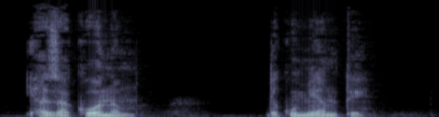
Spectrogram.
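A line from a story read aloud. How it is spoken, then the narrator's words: Hoarse wheeze through smashed lips. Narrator (Russian): Егор, страшный, окровавленный, и, шлепая разбитыми губами, прохрипел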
